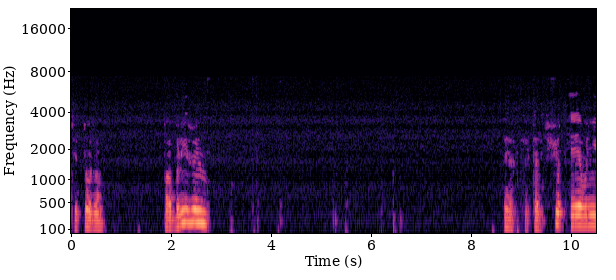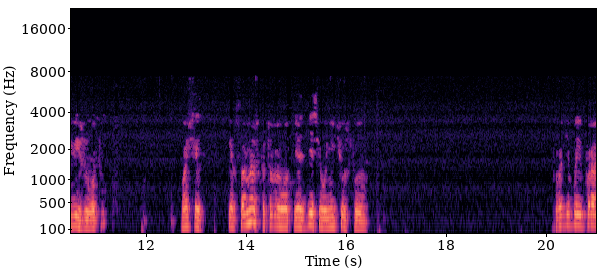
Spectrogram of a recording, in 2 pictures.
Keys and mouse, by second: 2.1 shift+click, 3.2 shift+click, 4.2-5.4 middle drag, 6.5 KP_1, 9.5 middle click, 12.0 middle click, 13.4-14.4 drag, 14.7-15.7 drag, 16.1 middle click, 16.6 KP_1, 20.4 middle click.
